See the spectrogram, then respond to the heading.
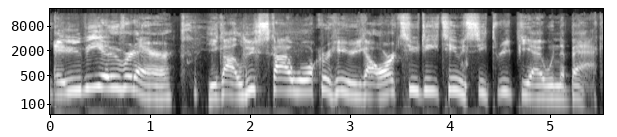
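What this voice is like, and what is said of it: Put-on Philadelphia accent. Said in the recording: “I'm going to do an Philly accent over there.”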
